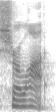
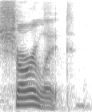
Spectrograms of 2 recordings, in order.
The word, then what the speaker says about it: Charlotte: My brothers and I all went to high school, and the name of the high school was Charlotte. I didn't know everybody else pronounced that word Charlotte until I was an adult, and I said something weird like Charlotte's Web, and everybody laughed at me.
